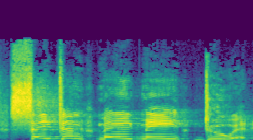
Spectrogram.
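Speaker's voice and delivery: high, slow whiny excuse; mock excuse. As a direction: whine it like a caught child. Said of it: "is basically what she said".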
